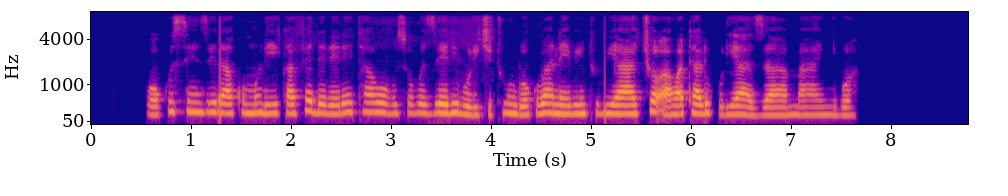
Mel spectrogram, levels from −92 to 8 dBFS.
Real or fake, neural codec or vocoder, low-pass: real; none; 7.2 kHz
